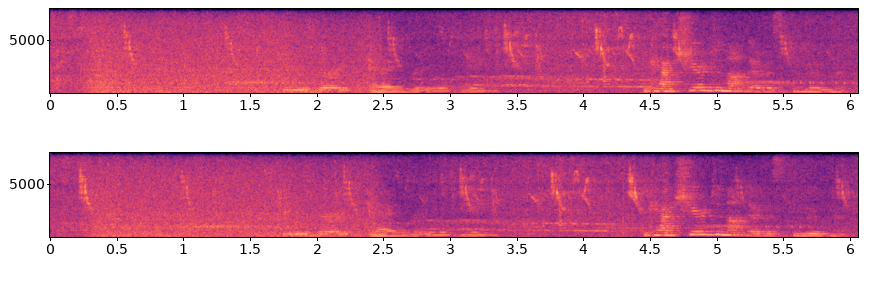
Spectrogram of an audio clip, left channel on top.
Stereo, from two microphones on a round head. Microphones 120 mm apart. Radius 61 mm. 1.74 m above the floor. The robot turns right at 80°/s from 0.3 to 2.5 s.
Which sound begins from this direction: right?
A man speaking, at 1.7 s.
